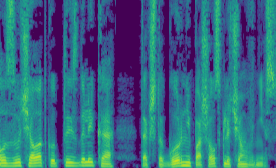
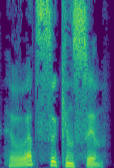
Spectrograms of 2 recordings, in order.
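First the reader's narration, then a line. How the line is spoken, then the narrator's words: Muttered. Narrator (Russian): пробормотал он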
